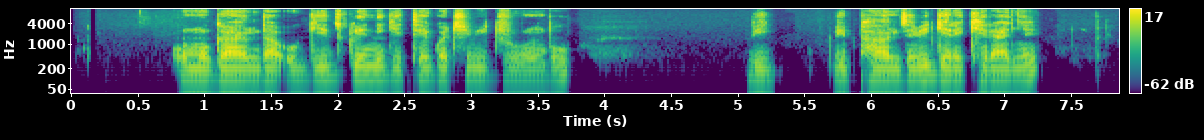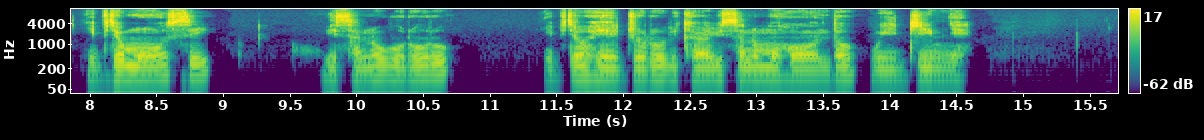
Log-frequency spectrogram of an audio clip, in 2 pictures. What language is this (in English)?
Rundi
